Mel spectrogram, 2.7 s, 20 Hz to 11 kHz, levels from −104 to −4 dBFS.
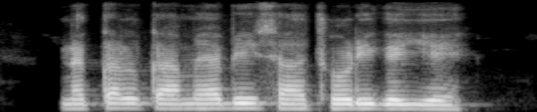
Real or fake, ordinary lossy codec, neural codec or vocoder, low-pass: real; Opus, 32 kbps; none; 9.9 kHz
